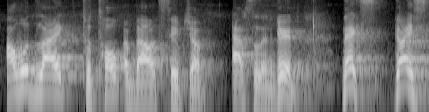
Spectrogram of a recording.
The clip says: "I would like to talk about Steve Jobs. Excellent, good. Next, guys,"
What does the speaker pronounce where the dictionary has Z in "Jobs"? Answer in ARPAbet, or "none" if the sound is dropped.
none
